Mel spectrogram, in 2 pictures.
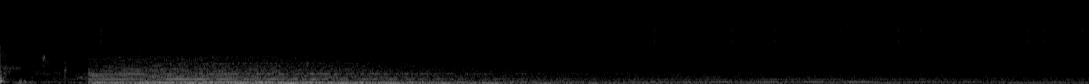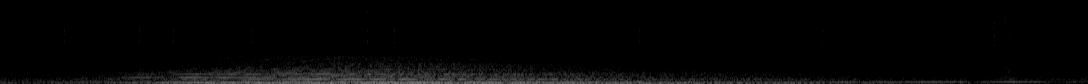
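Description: Soft menu clicks tick as a selection moves through a list.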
